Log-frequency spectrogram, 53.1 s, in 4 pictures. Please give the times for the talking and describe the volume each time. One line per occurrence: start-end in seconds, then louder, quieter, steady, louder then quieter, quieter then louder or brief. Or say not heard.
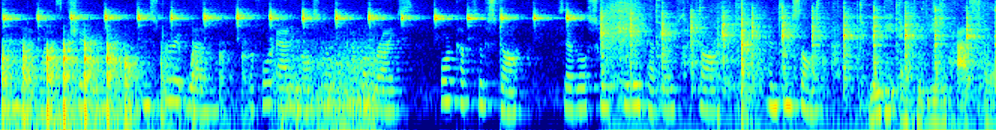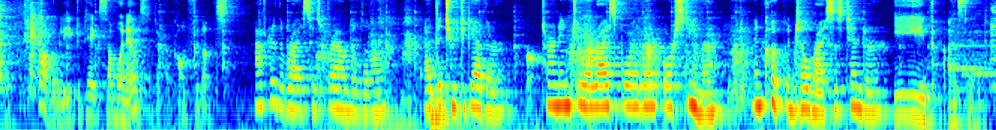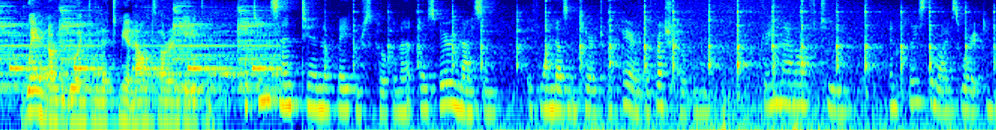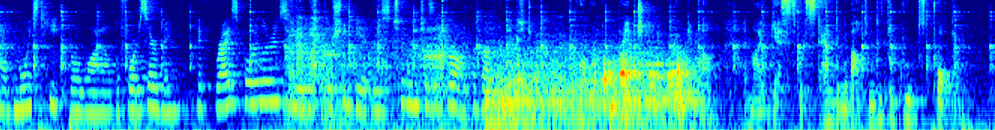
0.0-52.8 louder then quieter.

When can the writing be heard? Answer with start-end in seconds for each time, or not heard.
0.0-5.0, 17.4-23.2, 43.6-49.2.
